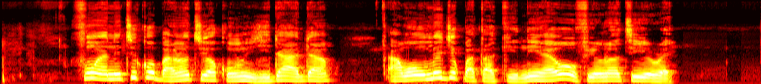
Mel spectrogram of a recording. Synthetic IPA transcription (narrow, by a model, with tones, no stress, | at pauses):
fũ˦ɛ˧nĩ˧ti˦ko˦˨ba˨ɾ̃ã˦ti˦ɔ˧kũ˨ɾ̃ũ˧˨ji˨˦da˦a˧da˦ | a̰˨w̃ɔ̃˧o˧ũ˦me˦d͡ʒi˦˨k͡pa˨ta˨ki˨nĩ˨˦ɛ˧˦o˦˨fi˨˧˦ɾ̃ã˦ti˦i˧ɾɛ˨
